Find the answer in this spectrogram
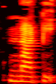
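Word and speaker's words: knotty: Next है नाटी। इसकी pronunciation नाटी है।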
